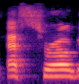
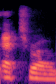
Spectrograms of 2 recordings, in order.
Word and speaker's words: etrog: It's Esrog, Etrog. It just depends on your.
